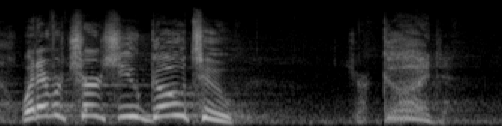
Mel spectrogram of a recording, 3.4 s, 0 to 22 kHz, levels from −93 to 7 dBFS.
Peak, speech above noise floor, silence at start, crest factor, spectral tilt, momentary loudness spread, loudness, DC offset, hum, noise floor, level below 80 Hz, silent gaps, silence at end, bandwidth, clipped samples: -14 dBFS; 33 dB; 0 s; 18 dB; -4 dB/octave; 14 LU; -31 LUFS; under 0.1%; none; -64 dBFS; under -90 dBFS; none; 0.35 s; 14.5 kHz; under 0.1%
